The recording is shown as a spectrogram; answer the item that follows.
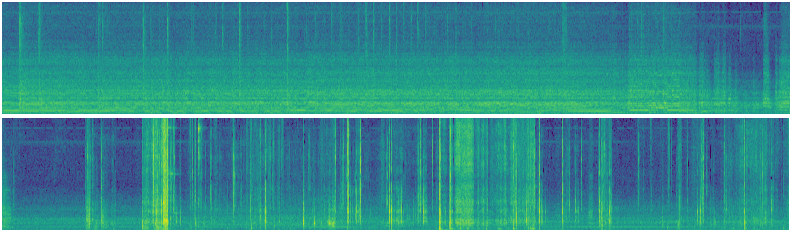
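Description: Electric guitar being played, single notes and chords, which stops a little before halfway. Then a series of loud, irregular knocks and clatters.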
